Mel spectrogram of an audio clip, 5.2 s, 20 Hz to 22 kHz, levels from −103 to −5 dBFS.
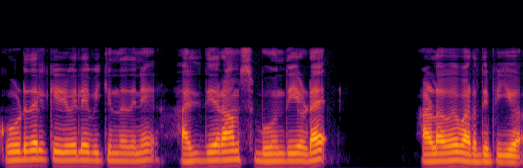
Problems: low volume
